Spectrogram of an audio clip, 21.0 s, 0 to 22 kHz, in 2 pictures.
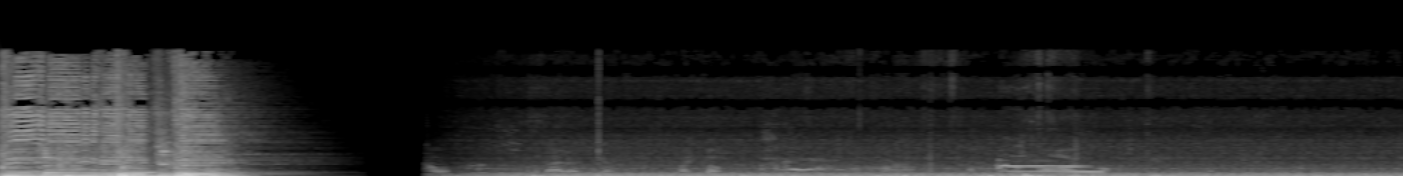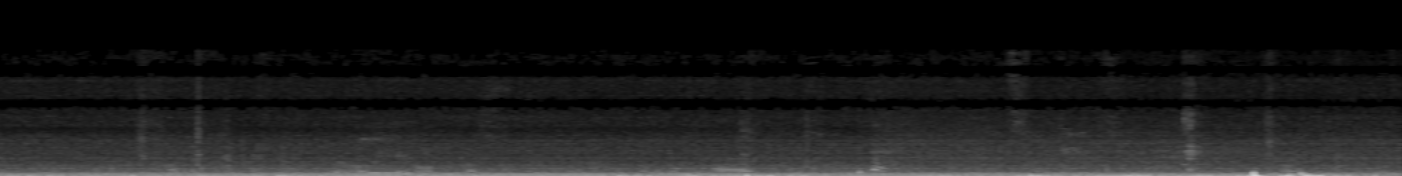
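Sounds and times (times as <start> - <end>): faint voices calling out: 5.5 - 8.6
car engine idling: 8.3 - 18.8.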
